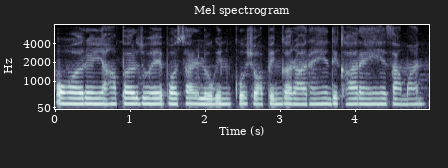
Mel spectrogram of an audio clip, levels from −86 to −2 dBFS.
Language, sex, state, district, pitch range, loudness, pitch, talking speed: Hindi, female, Chandigarh, Chandigarh, 185-195 Hz, -15 LUFS, 190 Hz, 205 wpm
